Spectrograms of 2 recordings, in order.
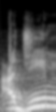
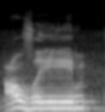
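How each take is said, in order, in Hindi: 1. "azim" में बीच का व्यंजन 'j' की ध्वनि है। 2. "azim" में बीच का व्यंजन 'z' की ध्वनि है। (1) "उसको जीम ना पढ़ें वरना जो है माना बदल जाएगा" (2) "आइन के बाद ज़ा है"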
